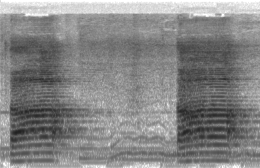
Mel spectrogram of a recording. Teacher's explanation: مخرج ہے زبان کے سر اور دانت کی جڑ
